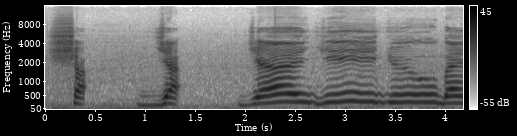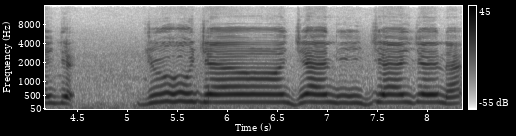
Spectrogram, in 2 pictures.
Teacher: Ternyata ja ini ada di tengah lidah kita. Kalau ini ibaratnya lidah nih Sobat Inspira, bagian yang tengah ini kan pangkal, ini ujung, nah tengahnya ini dinaikkan.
